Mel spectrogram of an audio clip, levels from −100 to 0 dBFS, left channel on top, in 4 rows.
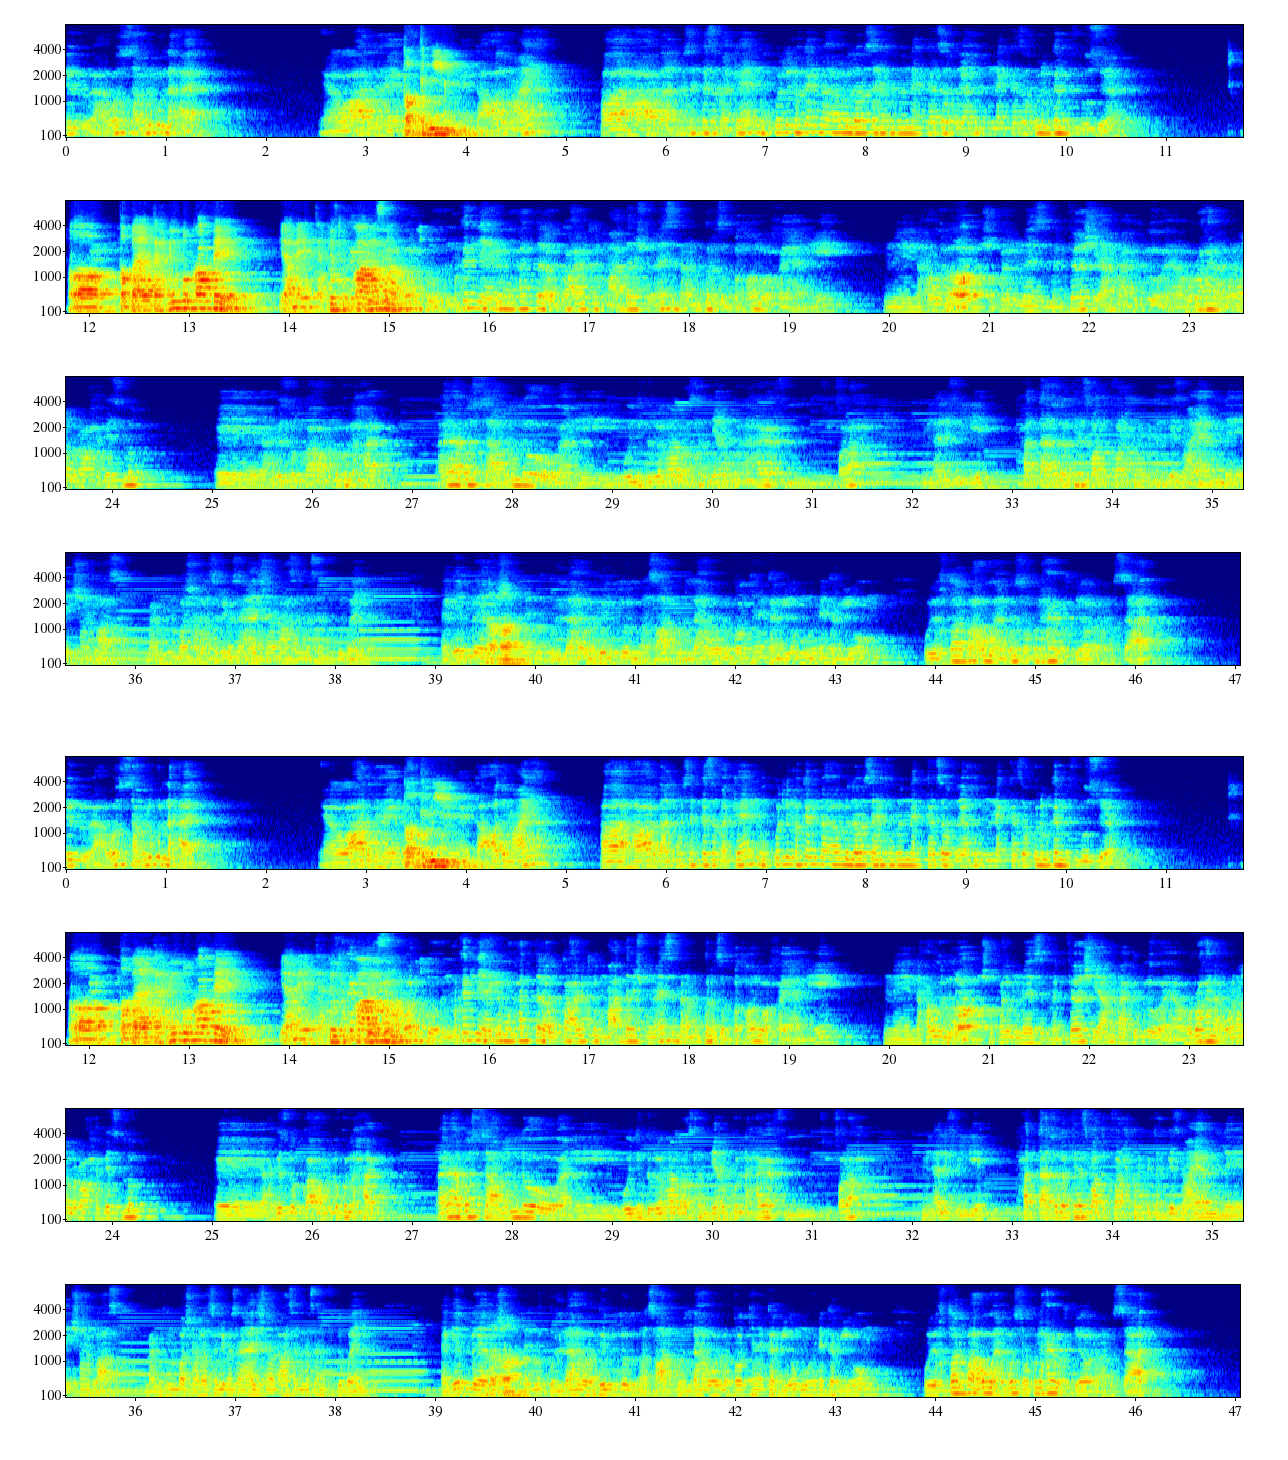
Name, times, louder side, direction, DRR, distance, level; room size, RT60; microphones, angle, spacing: voice 1, 0.0-1.4 2.5-4.8 5.4-10.5 12.0-12.3 14.4-19.4 20.0-24.3 25.0-26.8 27.2-31.5 32.1-32.8 33.1-35.8 36.1-38.4 39.1-43.5 43.9-46.1, right 2 dB, 50° right, 1 dB, 0.3 m, -30 dB
voice 2, 3.4-3.9 11.8-13.5 13.9-15.1 20.6-20.8 39.5-39.8, left 2 dB, 30° left, 1 dB, 0.4 m, -19 dB
sound 1, 25.6-26.1 26.6-41.6, left 1 dB, 45° left, 1.0 m, -42 dB
3.6 x 3.2 x 2.2 m, 1.0 s
head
